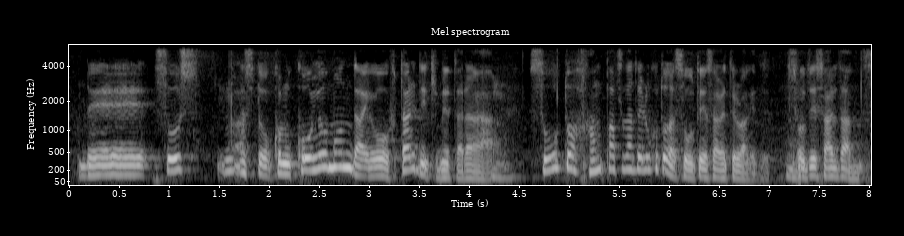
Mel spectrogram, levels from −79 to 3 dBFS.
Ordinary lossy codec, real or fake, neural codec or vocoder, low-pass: none; fake; codec, 16 kHz in and 24 kHz out, 2.2 kbps, FireRedTTS-2 codec; 5.4 kHz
